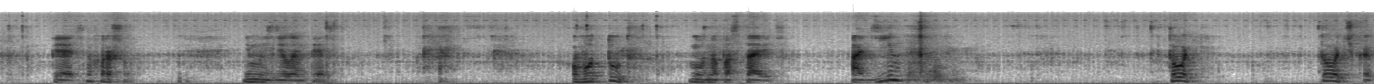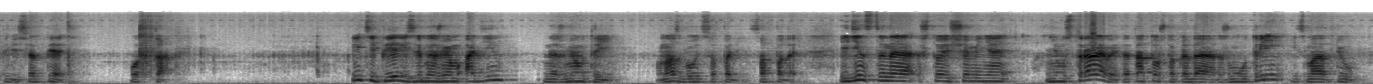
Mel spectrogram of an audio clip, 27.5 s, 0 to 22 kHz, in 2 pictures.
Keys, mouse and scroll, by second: 1.4 BackSpace, 5.5-7.3 drag, 8.1 BackSpace, 13.7 KP_5, 16.3-18.9 middle drag, 17.8 KP_1, 19.2-21.9 typing, 23.1 KP_1, 24.4 KP_3, 25.6-26.7 middle drag, 26.9 middle click.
